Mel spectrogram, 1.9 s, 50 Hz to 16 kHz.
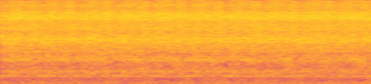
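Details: Loud, even idle clatter with steady regular ticking from an OBS Ford 7.3 diesel after the IPR valve was replaced; the failed IPR had caused a no-start and a freeway stall, and it now idles normally.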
